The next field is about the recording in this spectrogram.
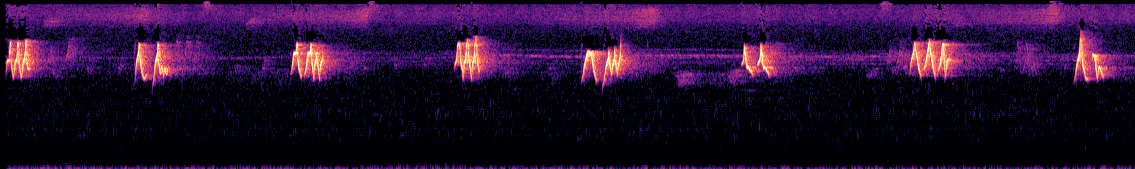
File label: Vireo olivaceus; PE Intervales; SP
